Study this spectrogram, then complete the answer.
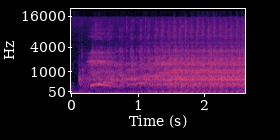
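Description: A sewing machine stitches along steadily for several seconds, near and continuous, with a constant mechanical whir and no talking.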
